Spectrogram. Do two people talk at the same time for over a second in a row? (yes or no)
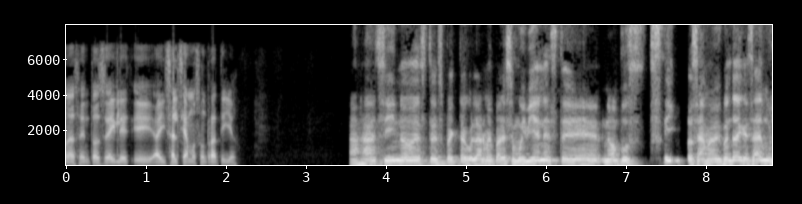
no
